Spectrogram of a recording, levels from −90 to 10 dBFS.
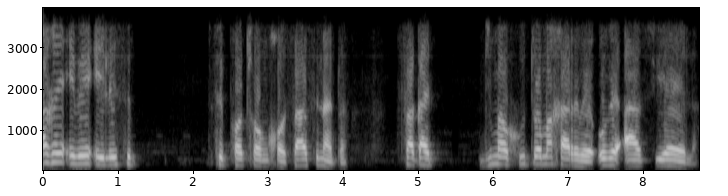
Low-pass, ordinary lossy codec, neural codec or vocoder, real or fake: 3.6 kHz; Opus, 64 kbps; codec, 16 kHz, 6 kbps, DAC; fake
